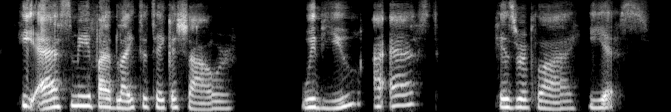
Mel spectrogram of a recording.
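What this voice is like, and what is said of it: Sultry, seductive reading voice. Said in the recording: “Put my sexy voice on ... Oh, my Mr. Kevin voice”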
